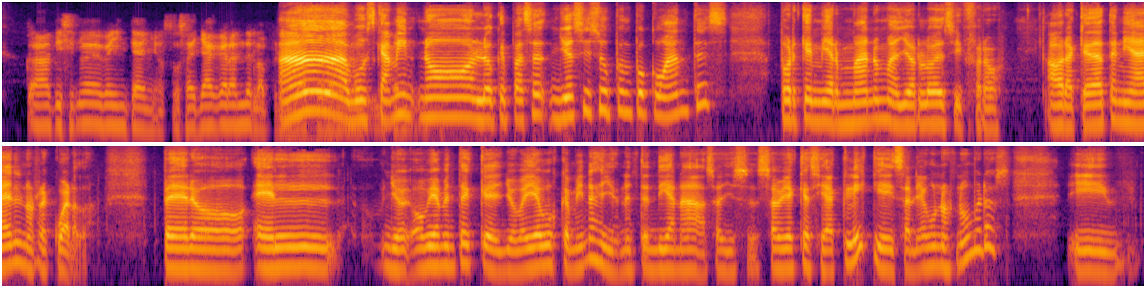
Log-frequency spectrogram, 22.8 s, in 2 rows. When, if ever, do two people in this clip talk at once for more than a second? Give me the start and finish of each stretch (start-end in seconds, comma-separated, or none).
2.8-4.4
